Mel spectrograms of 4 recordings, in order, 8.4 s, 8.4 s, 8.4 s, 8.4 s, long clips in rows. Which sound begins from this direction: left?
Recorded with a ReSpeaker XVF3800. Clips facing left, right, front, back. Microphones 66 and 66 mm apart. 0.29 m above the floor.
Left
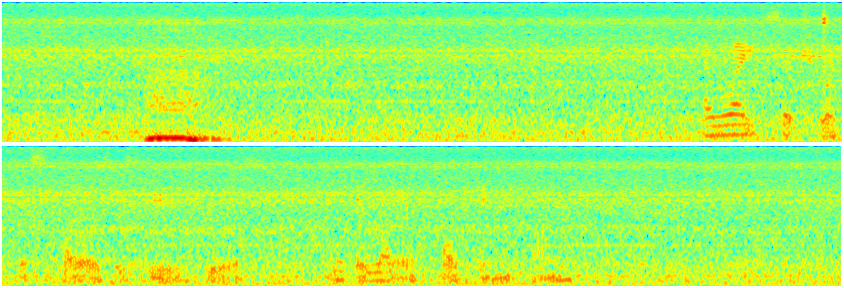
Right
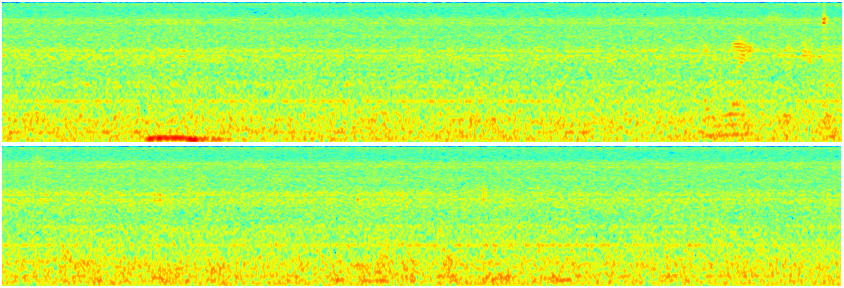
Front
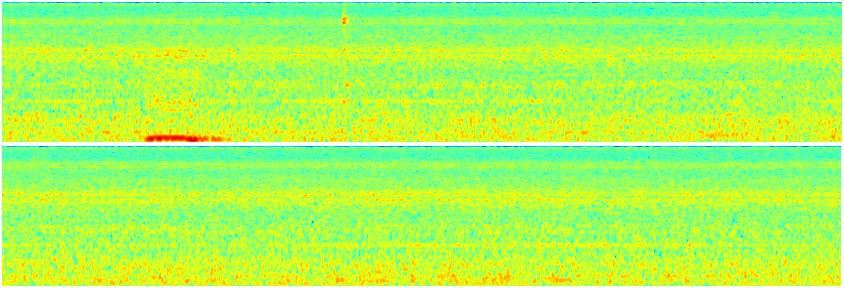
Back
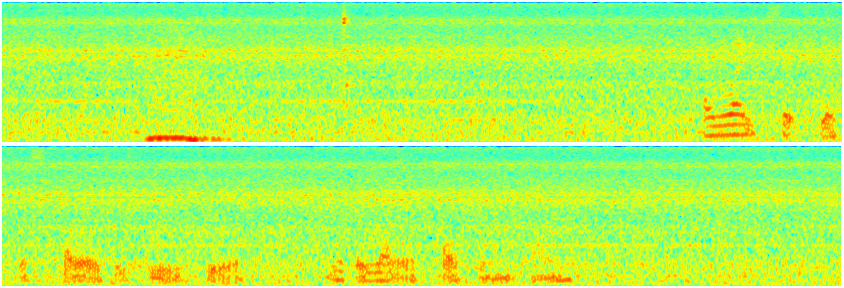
A phone buzzing, at 0.7 s.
